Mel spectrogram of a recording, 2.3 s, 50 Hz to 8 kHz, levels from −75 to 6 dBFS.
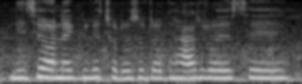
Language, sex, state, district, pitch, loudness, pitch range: Bengali, female, West Bengal, Alipurduar, 270 Hz, -15 LUFS, 270-275 Hz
